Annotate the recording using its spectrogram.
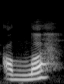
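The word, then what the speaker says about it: الله: di mushaf Madinah ini lafadz Allah nya Hai itu pada lamjalalah hanya Hai bertanda fathah pendek Hai tidak ditulis Fatah panjang tapi tetap Ayo kita harus membacanya dengan lafadz Allah yang dibaca panjang dua harakat selalu masih di ayat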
